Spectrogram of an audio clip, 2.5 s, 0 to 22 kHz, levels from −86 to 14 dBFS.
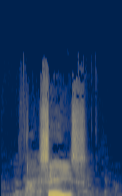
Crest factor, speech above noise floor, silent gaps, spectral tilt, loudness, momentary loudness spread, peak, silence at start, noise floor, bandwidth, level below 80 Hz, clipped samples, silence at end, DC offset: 16 dB; 40 dB; none; -4 dB/octave; -14 LUFS; 19 LU; -2 dBFS; 0.35 s; -55 dBFS; 15 kHz; -50 dBFS; under 0.1%; 0.75 s; under 0.1%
